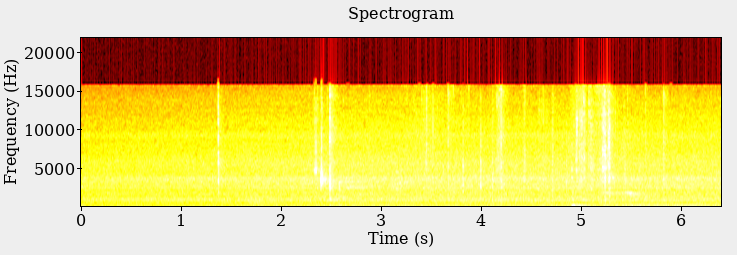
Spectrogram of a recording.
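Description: A person chewing a mouthful of Ramly burger, with faint wet mouth clicks, over a steady low room hum. A short falling 'mm' comes about five seconds in.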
